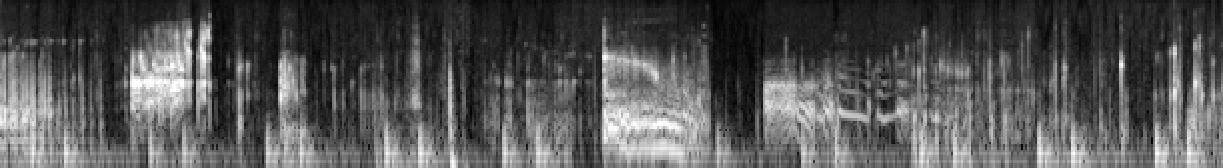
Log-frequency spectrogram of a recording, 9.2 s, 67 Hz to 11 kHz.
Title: stomach growling 43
